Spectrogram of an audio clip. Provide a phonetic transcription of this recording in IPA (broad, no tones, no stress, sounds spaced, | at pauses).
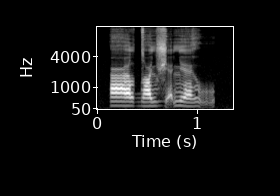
ʕ ɛ lʲ dˤ u lʲ ʒ æ̰ lʲ æ ɣ ṵ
